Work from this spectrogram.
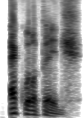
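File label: "equipage", American English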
